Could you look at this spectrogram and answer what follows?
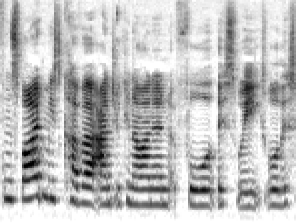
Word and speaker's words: Cunanan: case of Andrew Cunanan I'm gonna say Andrew Cunanan some different documentaries and news reports pronounced dick Coonan or Cunanan so I recently watched American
